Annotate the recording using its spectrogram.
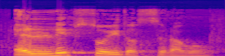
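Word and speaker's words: ellipsoideus: 엘립소이더스라고 읽습니다.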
